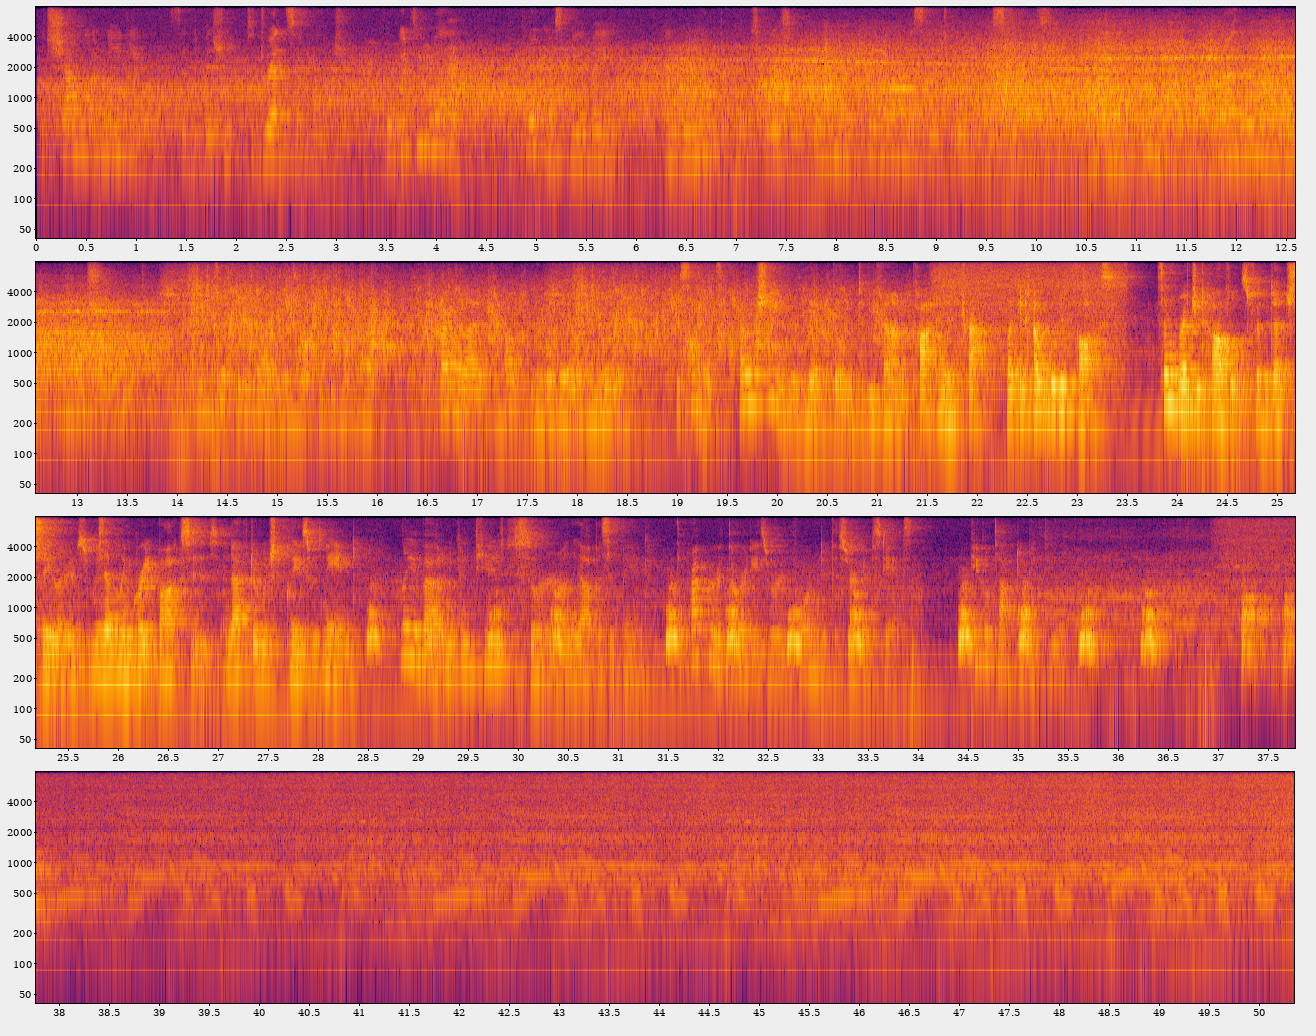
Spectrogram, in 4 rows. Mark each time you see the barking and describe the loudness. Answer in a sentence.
You can hear the barking from 28.4 to 38.0 s, getting louder then quieter.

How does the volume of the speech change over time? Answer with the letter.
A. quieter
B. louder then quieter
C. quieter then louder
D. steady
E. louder
B.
